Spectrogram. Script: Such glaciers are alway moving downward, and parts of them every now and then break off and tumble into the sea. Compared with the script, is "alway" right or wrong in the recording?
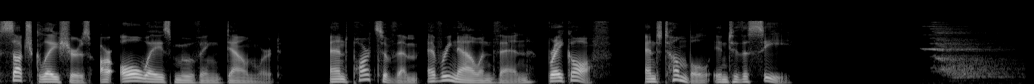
wrong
